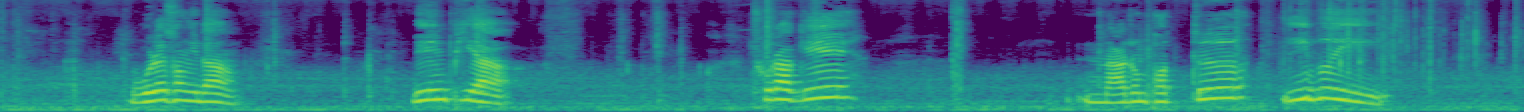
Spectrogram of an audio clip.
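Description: A child speaks nearby in short, animated bursts.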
